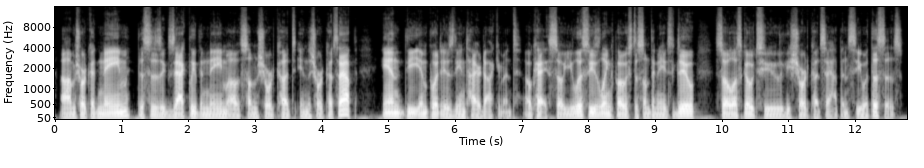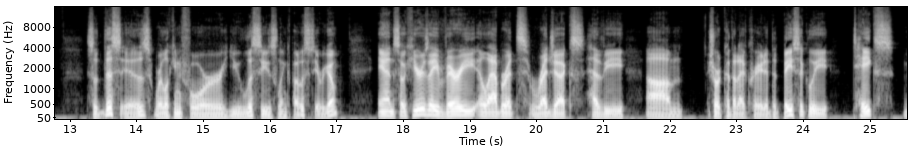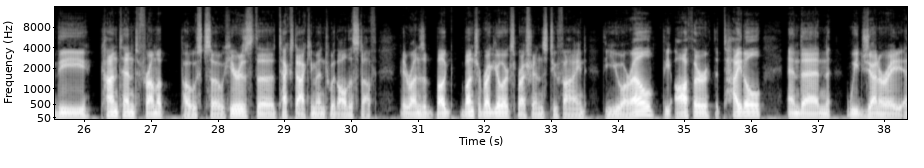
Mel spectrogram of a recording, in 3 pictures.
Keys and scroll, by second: 9.7 alt+space, 10.3-11.4 typing, 27.2 ⟲, 30.7 super+Tab.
